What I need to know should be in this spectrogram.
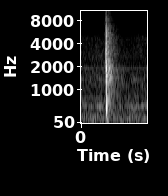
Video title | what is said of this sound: ❄️ SNOW Removal w/ the John Deere 2025R | when you hear that right there, like a baseball bat, that means it's dry.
